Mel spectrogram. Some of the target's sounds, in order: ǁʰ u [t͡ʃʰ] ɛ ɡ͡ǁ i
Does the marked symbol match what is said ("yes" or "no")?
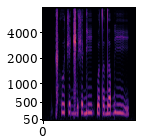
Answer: no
